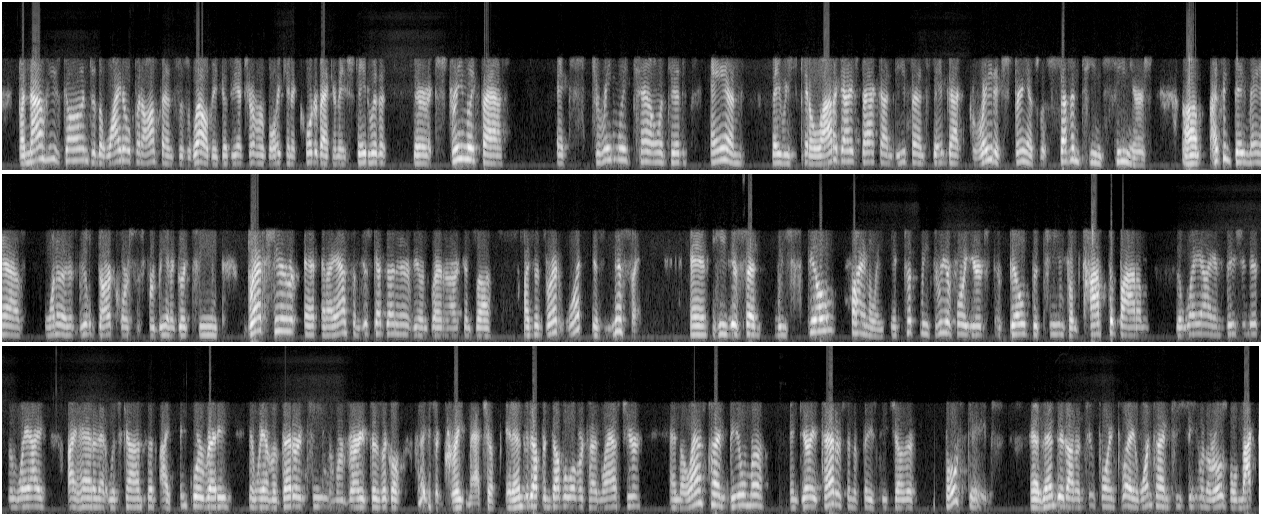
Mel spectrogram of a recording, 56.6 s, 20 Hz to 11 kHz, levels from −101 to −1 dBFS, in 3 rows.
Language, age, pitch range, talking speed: English, 50-69, 160-190 Hz, 180 wpm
